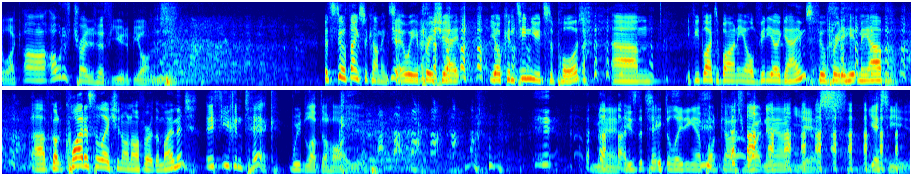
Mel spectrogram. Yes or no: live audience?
yes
